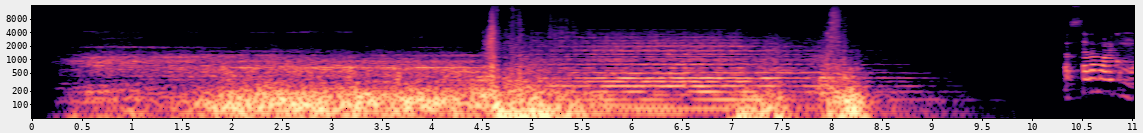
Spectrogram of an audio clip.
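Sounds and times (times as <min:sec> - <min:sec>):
deep rumbling swell: 0:00.2 - 0:07.8.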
